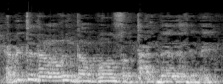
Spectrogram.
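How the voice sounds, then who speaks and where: A man with an Egyptian accent acting a comedy sketch, loud, exasperated and cursing. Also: a little high, sing-song, very fast, noisy background. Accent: Egyptian Arabic. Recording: echoey room, far from the mic.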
